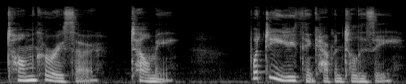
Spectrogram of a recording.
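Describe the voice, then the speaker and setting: An investigative journalist hosting a true-crime podcast. Her voice sits fairly low as she narrates and questions in a scripted drama, with clear music behind her. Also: big pitch swings, normal speed. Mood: probing.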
